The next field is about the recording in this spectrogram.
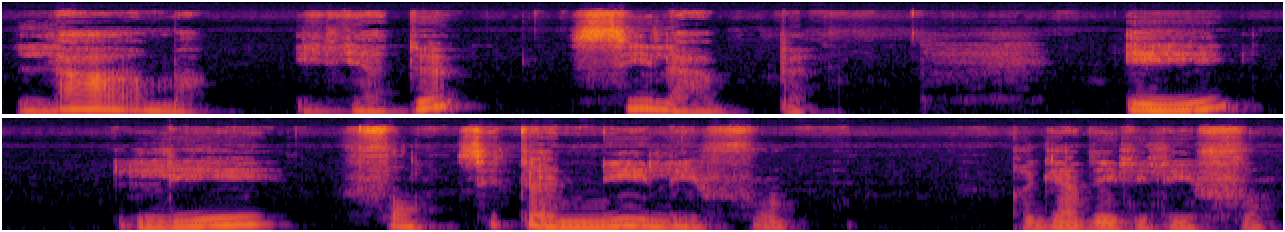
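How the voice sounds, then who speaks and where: A woman teaching children to read, slowly spelling out letters and syllables and repeating each word, often half-whispering. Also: on the low side, expressive, creaky, warm tone, husky. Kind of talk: reading lesson for young children.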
